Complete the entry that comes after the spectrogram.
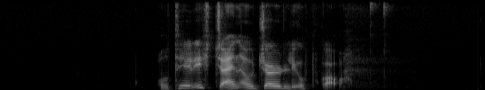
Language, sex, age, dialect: Faroese, female, 15-35, Vágar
